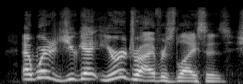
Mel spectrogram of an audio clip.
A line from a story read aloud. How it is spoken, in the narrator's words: She shouted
